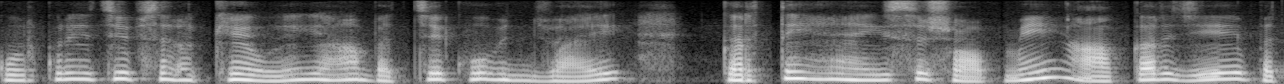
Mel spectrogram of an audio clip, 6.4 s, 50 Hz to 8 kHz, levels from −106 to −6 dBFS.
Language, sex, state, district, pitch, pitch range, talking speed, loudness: Hindi, female, Haryana, Rohtak, 205 Hz, 185-220 Hz, 160 wpm, -20 LUFS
